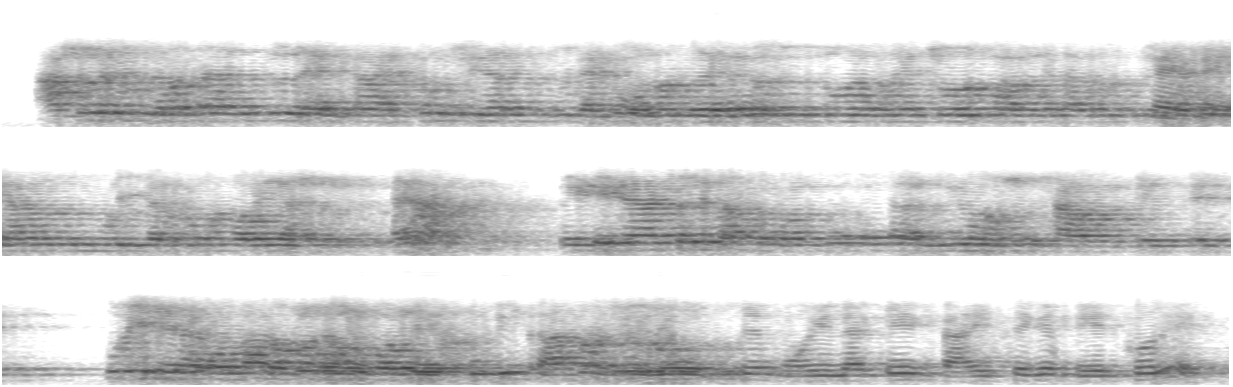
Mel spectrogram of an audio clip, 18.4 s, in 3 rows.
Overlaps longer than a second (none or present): present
